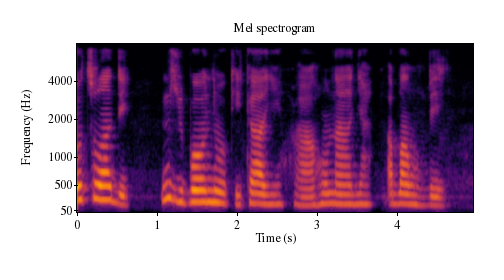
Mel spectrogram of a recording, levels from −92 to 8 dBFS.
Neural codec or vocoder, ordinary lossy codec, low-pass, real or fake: autoencoder, 22.05 kHz, a latent of 192 numbers a frame, VITS, trained on one speaker; AAC, 48 kbps; 7.2 kHz; fake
